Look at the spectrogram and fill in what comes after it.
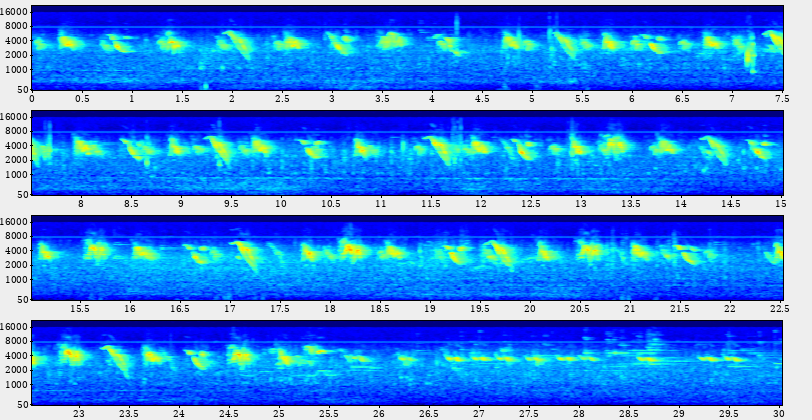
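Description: A small songbird chirping over and over, short high notes that fall in pitch, about two a second without a break. Near the end the chirps turn shorter and flatter.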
